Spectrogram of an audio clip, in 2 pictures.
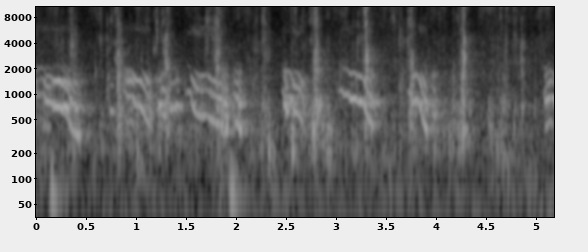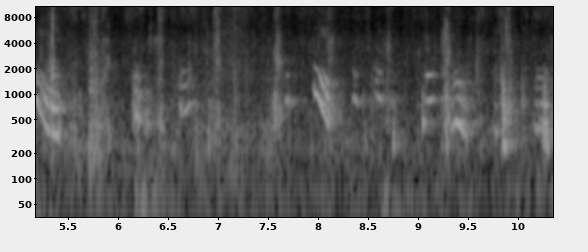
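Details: Nursing puppies, two weeks old, crowd around their mother Lucy and whimper almost continuously: sharp descending squeals and whiny cries in rapid succession over ten seconds, with rustling bodies and suckling sounds in a small room.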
